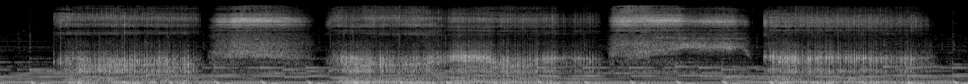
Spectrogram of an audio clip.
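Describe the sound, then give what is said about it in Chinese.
Loud snoring from a large bear, a few long rhythmic rasping snores with snorting breaths, each rising and fading in turn, heard alone without voices. “大熊打呼太吵了，住在它附近我一定会受不了的。”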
